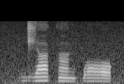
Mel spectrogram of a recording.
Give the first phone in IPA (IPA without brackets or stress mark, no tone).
d͡ʒ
